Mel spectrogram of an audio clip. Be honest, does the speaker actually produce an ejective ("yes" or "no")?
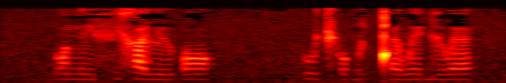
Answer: yes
